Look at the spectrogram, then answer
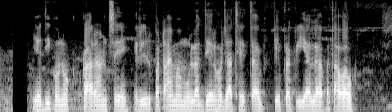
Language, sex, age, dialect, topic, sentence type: Chhattisgarhi, male, 18-24, Central, banking, question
